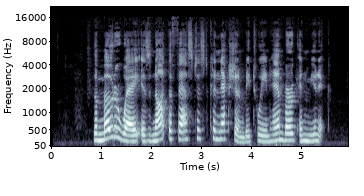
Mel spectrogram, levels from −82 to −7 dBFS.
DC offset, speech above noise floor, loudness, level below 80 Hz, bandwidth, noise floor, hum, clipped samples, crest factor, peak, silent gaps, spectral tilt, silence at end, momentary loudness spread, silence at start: under 0.1%; 40 dB; -16 LUFS; -50 dBFS; 16.5 kHz; -56 dBFS; none; under 0.1%; 16 dB; 0 dBFS; none; -5 dB/octave; 0.55 s; 10 LU; 0.85 s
